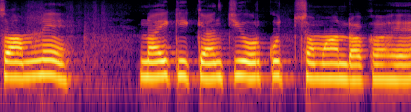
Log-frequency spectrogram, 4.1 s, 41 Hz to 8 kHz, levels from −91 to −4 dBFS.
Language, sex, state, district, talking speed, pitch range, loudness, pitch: Hindi, male, Uttar Pradesh, Shamli, 130 wpm, 200-225 Hz, -15 LUFS, 215 Hz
